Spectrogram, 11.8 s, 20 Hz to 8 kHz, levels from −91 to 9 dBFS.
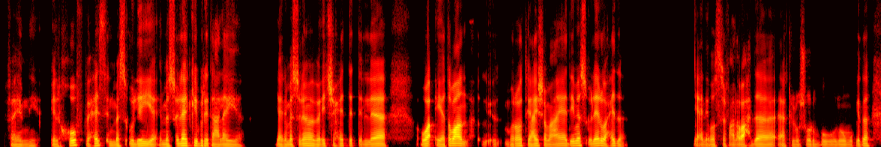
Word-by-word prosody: فاهمني، 95 +2 -7 0.2
الخوف 130 +9 0
بحيث 115 +5 -1
المسؤولية، 100 0 0
المسؤولية 100 +4 +3
كبرت 120 -3 0
عليّا، 90 -2 -2 0.4
يعني 95 0 -3
المسؤولية 95 +4 0
ما 110 - +3
بقيتش 105 +3 -1
حتة 110 -3 -6
اللي 95 +2 -3
هي 105 +1 +6
إيه 100 - +1 0.4
و - - +8
هي 95 -1 +1
طبعًا 120 +1 +7 0.5
مراتي 105 +2 -1
عايشة 105 0 +2
معايا 100 +4 +1
دي 115 +1 -1
مسؤولية 120 -2 +2
لوحدها، 115 -2 0 0.9
يعني - - -4
باصرف - - -5
على - - -3
واحدة 95 -1 +3
أكل 95 0 -5
وشرب 90 +1 -7
ونوم 90 +1 -6
وكده، 110 +4 -3
100 Hz, 165 wpm, -25 LUFS, 95-110 Hz, 0.9 s, و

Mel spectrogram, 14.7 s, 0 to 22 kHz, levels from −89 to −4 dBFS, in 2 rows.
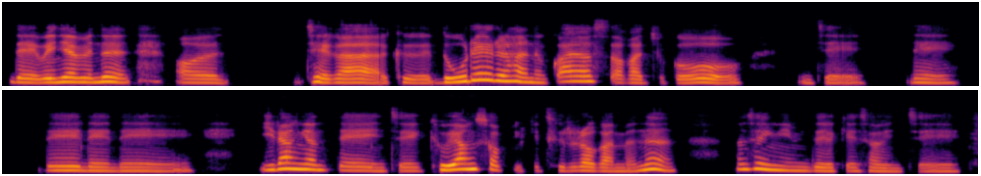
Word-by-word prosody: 네. 200 -4 0
왜냐하면은 205 +2 +4 0.3
어 175 -1 -2 0.7
제가 180 -4 +2
그 165 -3 -5
노래를 250 - +5
하는 205 -7 +2
과였어 240 -5 0
가지고 170 0 -2 0.4
인제 80 - -9 0.3
네. 170 -2 -7 0.5
네네네. 175 -4 -3 0.5
1 220 +4 +1
학년 245 -5 +5
때 185 -4 -4
인제 165 0 -8
교양 240 +4 +6
수업 225 -5 -4
이렇게 175 - -18
들으러 175 0 -3
가면은 170 +7 0 0.5
선생님들께서 175 - -2
인제 150 +1 -10
180 Hz, 215 characters per minute, -27 LUFS, 170-215 Hz, 0.7 s, 교양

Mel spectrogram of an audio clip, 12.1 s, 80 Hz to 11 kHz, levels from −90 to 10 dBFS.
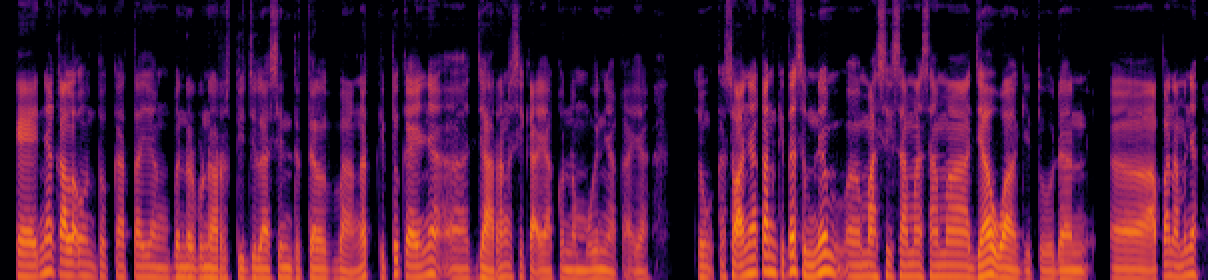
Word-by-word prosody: Kayaknya 135 +7 +2
kalau 145 -1 +4
untuk 130 -1 -7
kata 130 0 -4
yang 120 -2 -4
benar-benar 120 -1 0
harus 110 -2 -7
dijelasin 115 0 -2
detail 110 0 -2
banget, 100 +5 -3
gitu, - - -5
kayaknya, 135 +5 +1
eee, 110 0 -4
jarang, 110 +5 +1
sih, 130 0 -8
Kak, - - -1
ya, 100 -1 -3
aku 105 - -8
nemuin, 100 0 -2
ya, - - -7
Kak, - - -10
ya. 95 -1 -5 0.5
Cu 125 -1 -5
soalnya, 130 +6 +5
kan, 180 -1 +3
kita 190 +4 +6
sebenarnya, 155 +3 +4
eee, 135 -8 -2
masih 135 +1 0
sama-sama 130 0 0
Jawa, 120 -5 +5
gitu, 95 +1 -7
dan, 100 -1 -1 0.2
eee, 110 -2 0
apa 140 0 -1
namanya, 135 +5 0
125 Hz, 180 wpm, -23 LUFS, 110-135 Hz, 0.5 s, kita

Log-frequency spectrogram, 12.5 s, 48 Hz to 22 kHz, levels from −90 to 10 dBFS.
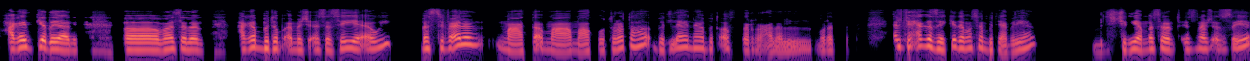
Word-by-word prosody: حاجات 190 +5 +5
كده 185 -5 +7
يعني 145 -3 +5 0.5
آه 150 -1 +6
مثلًا 160 -1 +2 0.3
حاجات 190 +5 +2
بتبقى 175 -2 0
مش 150 -2 -4
أساسية 165 +3 -1
أوي، 210 +12 -1 0.3
بس 175 +2 0
فعلًا 255 +4 +5
مع 145 -9 0
الت 135 - -4
مع 130 -4 0
مع 130 -1 -2
كُترتها 190 - -2
بتلاقي 175 +4 -3
إنها 185 -2 -3
بتأثّر 160 -1 -7
على - - -6
المُرتب. 70 +2 -8 0.6
هل 210 - +1
في 205 - -2
حاجة 220 +1 +3
زي 165 -5 +1
كده 190 -1 +1
مثلًا 185 0 -4
بتعمِليها؟ 150 - -4 0.6
بتشتِريها 160 +1 -2
مثلًا 165 +2 +1
بتحسّي 155 +3 -12
إنها 170 - 0
مش 165 - -4
أساسية؟ 205 +8 -1
165 Hz, 170 wpm, -26 LUFS, 150-190 Hz, 0.6 s, كده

